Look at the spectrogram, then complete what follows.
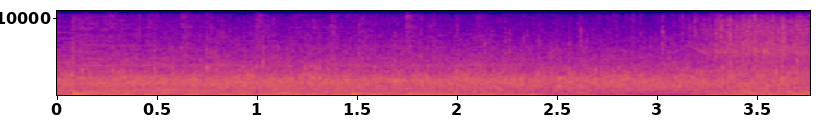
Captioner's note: applause continues; drumroll playing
